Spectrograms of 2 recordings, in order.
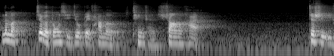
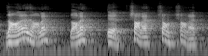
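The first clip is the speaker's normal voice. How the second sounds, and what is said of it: Imitated Shanghainese dialect speech. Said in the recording (Chinese): “他用上海话说”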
